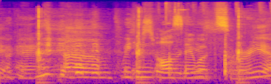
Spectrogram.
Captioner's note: laughs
